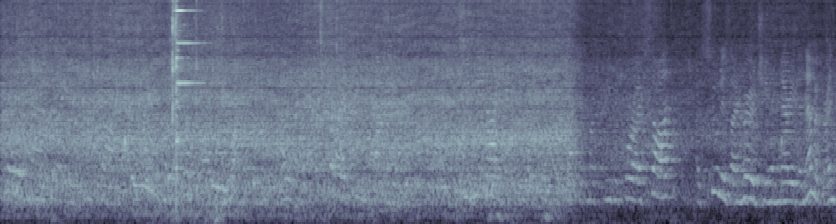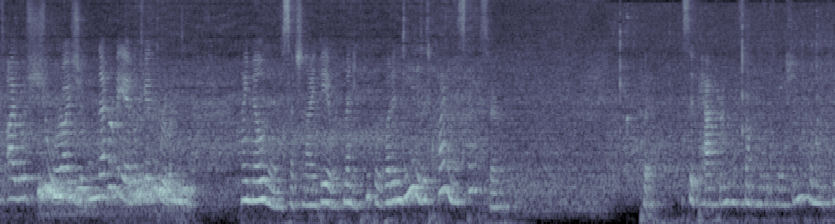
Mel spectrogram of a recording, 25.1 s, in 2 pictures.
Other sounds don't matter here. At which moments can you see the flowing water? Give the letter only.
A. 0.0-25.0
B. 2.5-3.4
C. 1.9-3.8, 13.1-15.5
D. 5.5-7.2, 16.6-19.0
A.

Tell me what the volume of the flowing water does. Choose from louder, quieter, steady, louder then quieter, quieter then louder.
quieter.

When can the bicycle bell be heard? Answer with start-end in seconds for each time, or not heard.
2.5-3.4.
